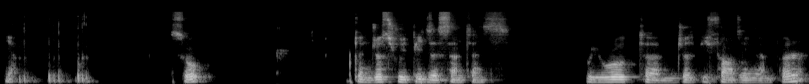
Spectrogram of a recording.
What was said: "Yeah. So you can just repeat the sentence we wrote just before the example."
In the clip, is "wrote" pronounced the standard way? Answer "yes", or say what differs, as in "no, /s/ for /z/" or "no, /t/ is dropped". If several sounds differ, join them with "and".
no, /w/ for /ɹ/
